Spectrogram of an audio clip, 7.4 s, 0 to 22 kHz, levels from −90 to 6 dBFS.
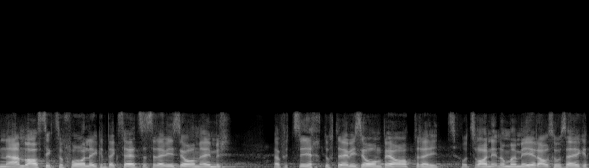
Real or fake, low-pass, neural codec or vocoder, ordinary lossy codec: fake; 7.2 kHz; codec, 16 kHz, 4 kbps, X-Codec, HuBERT features, trained on balanced general audio; MP3, 96 kbps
